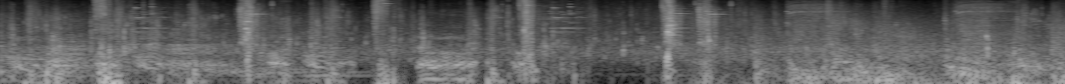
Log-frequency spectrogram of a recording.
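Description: Magic spells zap and crackle in short bursts.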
